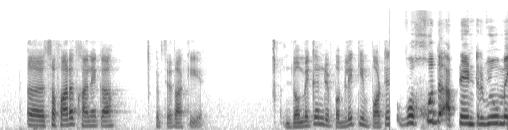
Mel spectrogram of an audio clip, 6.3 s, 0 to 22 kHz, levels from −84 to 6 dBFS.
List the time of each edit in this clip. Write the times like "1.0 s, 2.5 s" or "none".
4.9 s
